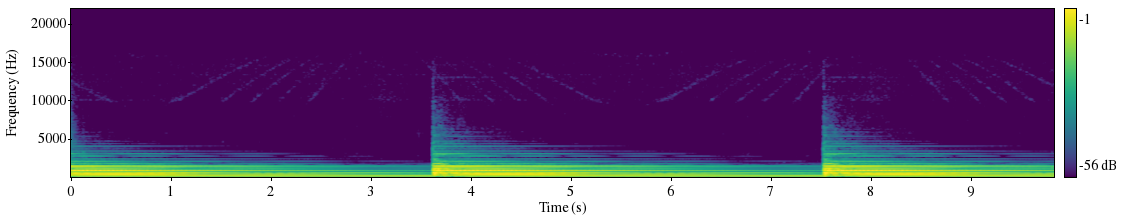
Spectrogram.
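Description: Deep, resonant bell strikes ring out three times at steady intervals, each one blooming with rich overtones and sustaining into a long, slowly fading hum before the next toll; the bells were sampled and slightly reworked for a song's intro.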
